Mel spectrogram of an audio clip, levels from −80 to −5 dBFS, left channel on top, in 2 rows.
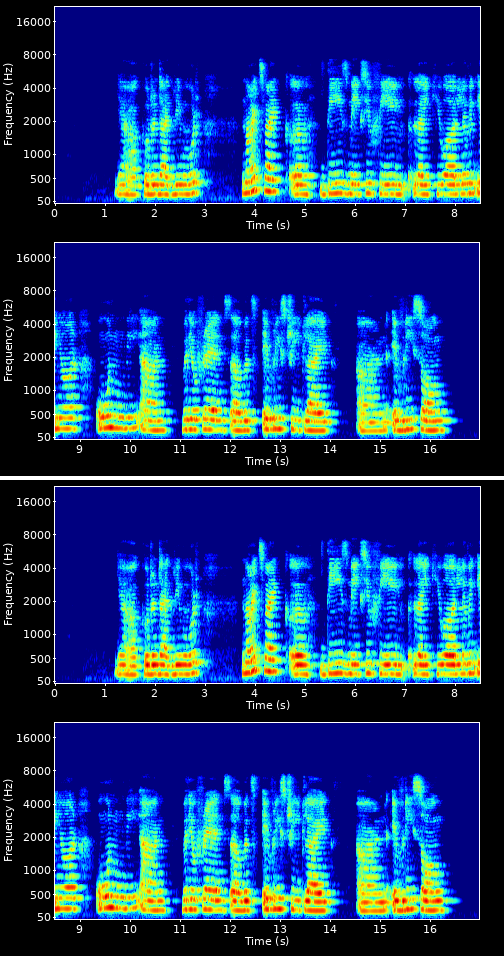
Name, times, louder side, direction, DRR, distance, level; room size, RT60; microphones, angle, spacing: voice 1, 1.2-2.9 3.7-10.7 11.0-14.0 14.5-16.3, right 3 dB, 25° right, -6 dB, 0.4 m, -19 dB
2.4 x 2.1 x 2.8 m, 0.41 s
head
